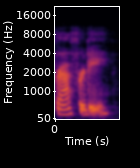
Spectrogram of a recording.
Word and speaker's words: Rayfarty: She told my mom that spelling it Rayfarty will be obvious that it's pronounced Rafferty, but it makes it look more girly.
